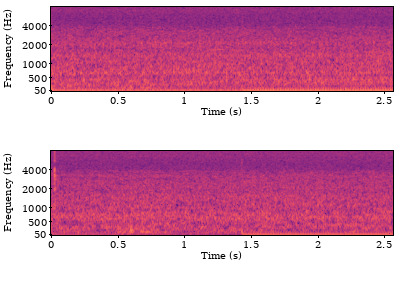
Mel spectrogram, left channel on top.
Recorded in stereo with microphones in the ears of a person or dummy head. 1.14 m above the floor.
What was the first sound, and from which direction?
Only background noise.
